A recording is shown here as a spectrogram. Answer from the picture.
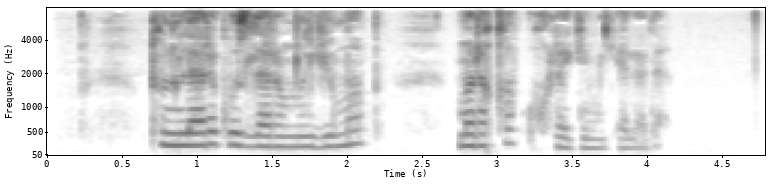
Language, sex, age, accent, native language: Uzbek, female, 18-24, Buxoro, Uzbek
